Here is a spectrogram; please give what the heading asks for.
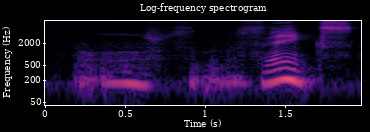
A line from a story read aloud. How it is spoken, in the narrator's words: he mumbled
